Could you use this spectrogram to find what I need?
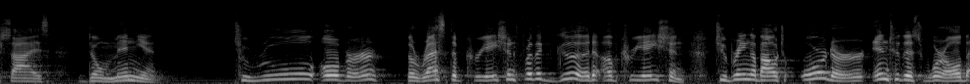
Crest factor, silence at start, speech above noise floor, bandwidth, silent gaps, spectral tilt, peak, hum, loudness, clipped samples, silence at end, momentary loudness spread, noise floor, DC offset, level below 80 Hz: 18 dB; 0 s; 31 dB; 14 kHz; none; -6 dB/octave; -12 dBFS; none; -30 LUFS; under 0.1%; 0 s; 10 LU; -61 dBFS; under 0.1%; -62 dBFS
